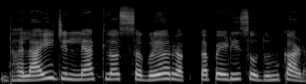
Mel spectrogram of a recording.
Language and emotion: Goan Konkani, neutral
